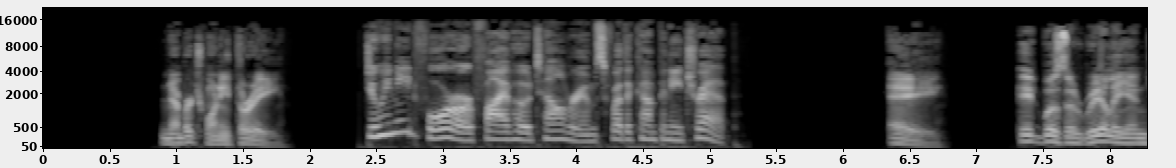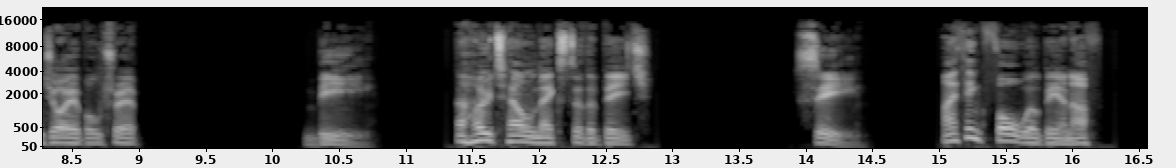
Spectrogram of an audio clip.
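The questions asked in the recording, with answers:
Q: Do we need 4 or 5 hotel rooms for the company trip?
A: C: I think 4 will be enough.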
